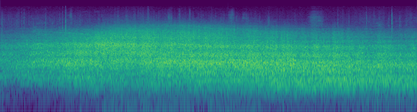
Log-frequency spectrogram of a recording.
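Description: A Red Arrows display jet flying over the RAF Cosford airshow gives a loud, sustained jet roar that swells over the first second and holds steady before fading slightly at the end.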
